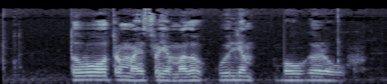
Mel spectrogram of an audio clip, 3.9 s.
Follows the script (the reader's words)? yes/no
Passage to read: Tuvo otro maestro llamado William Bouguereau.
yes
